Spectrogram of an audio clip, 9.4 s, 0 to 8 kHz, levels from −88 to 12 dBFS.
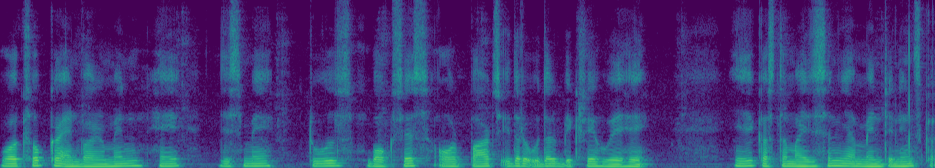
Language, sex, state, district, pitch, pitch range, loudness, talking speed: Hindi, male, Arunachal Pradesh, Lower Dibang Valley, 110 Hz, 105-115 Hz, -18 LUFS, 120 wpm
